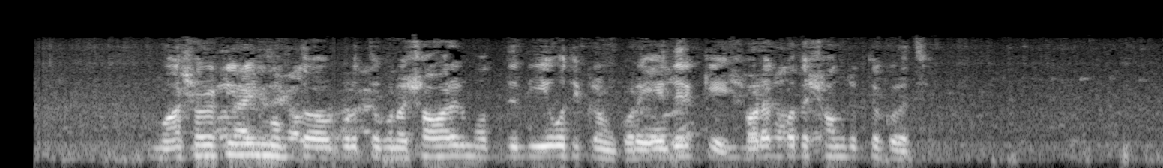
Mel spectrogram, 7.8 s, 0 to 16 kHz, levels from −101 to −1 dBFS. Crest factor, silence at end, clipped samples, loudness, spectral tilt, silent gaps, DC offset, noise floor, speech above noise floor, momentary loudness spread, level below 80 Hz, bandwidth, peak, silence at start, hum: 16 dB; 0.25 s; under 0.1%; -16 LUFS; -6 dB/octave; none; under 0.1%; -46 dBFS; 31 dB; 9 LU; -54 dBFS; 7.4 kHz; -2 dBFS; 1 s; none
